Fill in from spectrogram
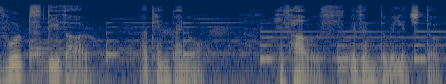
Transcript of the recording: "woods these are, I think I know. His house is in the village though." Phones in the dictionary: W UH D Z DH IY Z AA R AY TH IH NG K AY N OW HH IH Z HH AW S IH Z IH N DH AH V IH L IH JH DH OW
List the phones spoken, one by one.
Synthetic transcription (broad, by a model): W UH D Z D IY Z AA R AY T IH NG K AY N OW HH IH Z HH AW S IH Z IH N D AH V IH L IH JH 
